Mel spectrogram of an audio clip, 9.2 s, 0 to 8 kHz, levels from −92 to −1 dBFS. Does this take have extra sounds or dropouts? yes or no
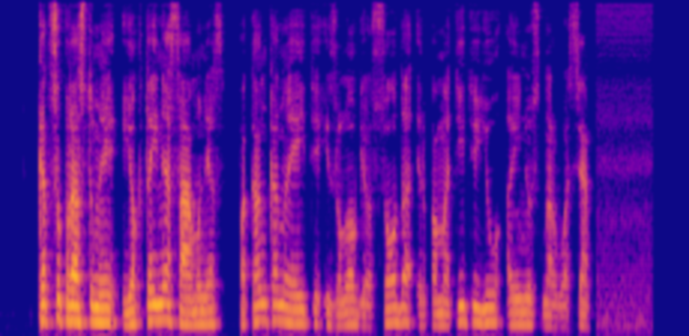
no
